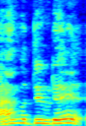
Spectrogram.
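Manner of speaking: put-on woman's voice. Speaker tries a woman's voice for the first time, in a put-on woman's voice. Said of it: "never tried to do a woman's voice".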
